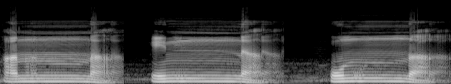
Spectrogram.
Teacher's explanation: 17 নম্বর মাখরাজ নাকের বাঁশি হইতে গুন্না উচ্চারিত হয়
